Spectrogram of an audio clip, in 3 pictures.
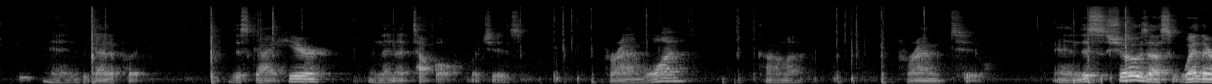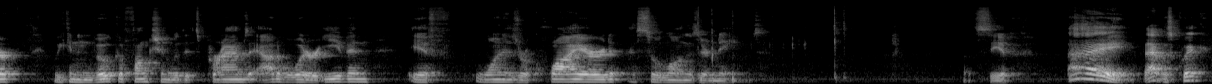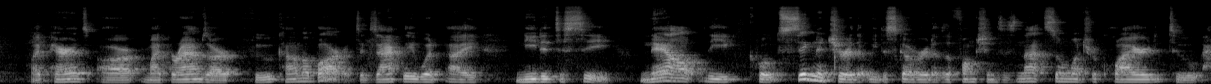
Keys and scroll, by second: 0.9-3.5 typing, 4.3 shift+Left, 4.9-9.5 typing, 10.4 Escape, 10.6-11.6 typing, 19.2 shift+;, 19.8 shift+Up, 20.4 Return.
